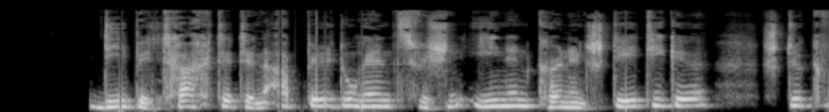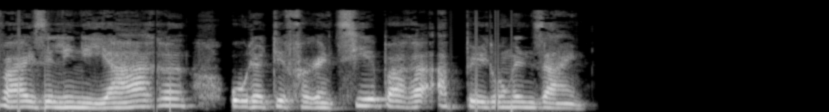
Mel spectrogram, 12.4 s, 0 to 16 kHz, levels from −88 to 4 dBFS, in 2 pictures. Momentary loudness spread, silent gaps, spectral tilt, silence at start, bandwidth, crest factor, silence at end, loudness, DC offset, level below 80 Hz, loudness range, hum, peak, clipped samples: 5 LU; none; -5.5 dB/octave; 0.65 s; 11.5 kHz; 16 dB; 1.85 s; -16 LUFS; under 0.1%; -50 dBFS; 2 LU; none; 0 dBFS; under 0.1%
